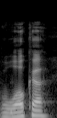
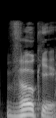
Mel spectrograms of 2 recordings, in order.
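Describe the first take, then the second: First: The name ends with an 'ah' sound. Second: The name ends with an 'ee' sound. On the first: This is the German way to say the name. The speaker calls it right. "V-O-C-K-E would be like Woka in German" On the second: This is the local way to say the name. The speaker calls it wrong. "they just toss the E on extra"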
